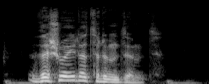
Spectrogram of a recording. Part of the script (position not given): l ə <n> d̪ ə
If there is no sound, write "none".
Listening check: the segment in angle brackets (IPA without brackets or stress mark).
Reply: m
